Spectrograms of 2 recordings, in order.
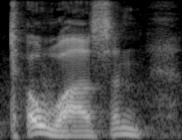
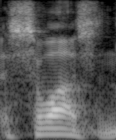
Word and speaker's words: Tsawwassen: So if I'm mixing it up a little bit, I like to do it because some say Tawassen, some say Sawassen, some people say Chawassen. So and, and I know people, the prop- most people can't spell it. – That's right. that is right, and uh, because not in the spell check, that's for sure. But uh, you know when you hear Swanson, that is the proper.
